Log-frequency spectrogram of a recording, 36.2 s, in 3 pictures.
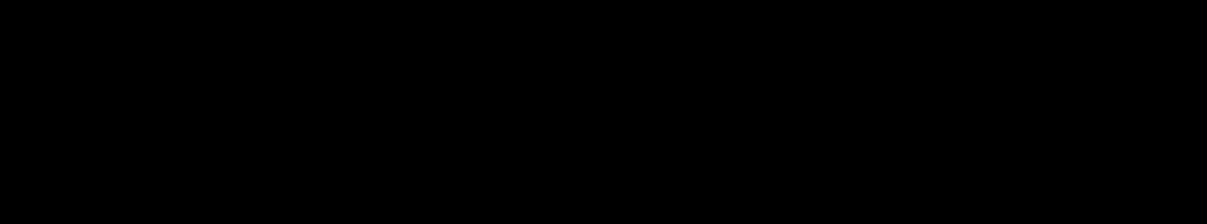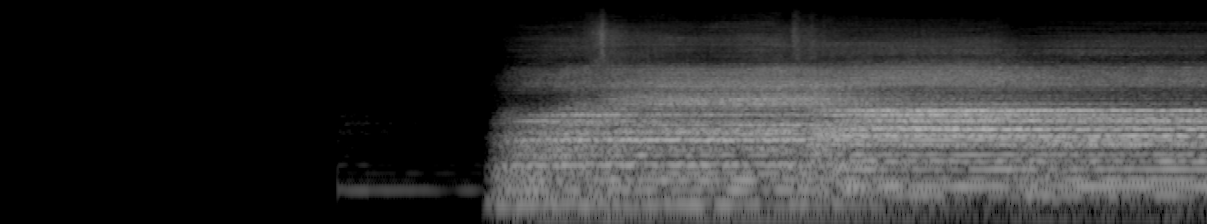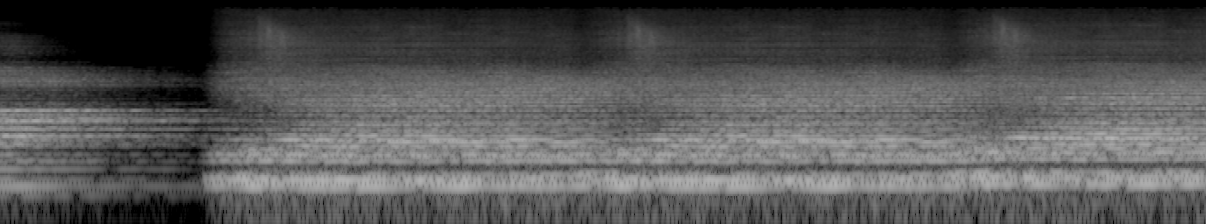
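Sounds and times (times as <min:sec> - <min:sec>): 
choir singing: 0:17.0 - 0:36.1.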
